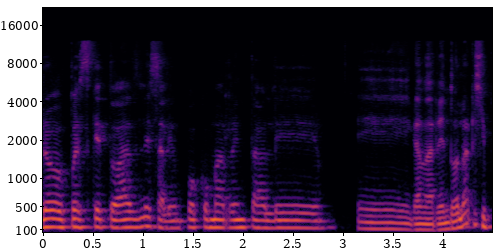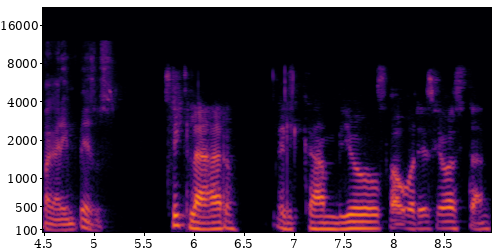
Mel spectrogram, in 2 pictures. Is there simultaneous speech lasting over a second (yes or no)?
no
